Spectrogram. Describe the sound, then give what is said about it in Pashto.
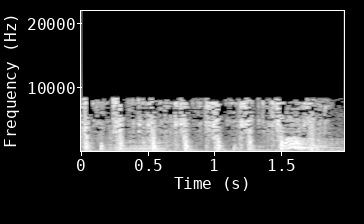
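A dog barks at a house while someone waits outside to knock on the door again: a run of many sharp, loud barks over constant noisy background. “دا څه بد سپی لري، ته ودرېږه چې بیا دروازه ور وټکوم.”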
